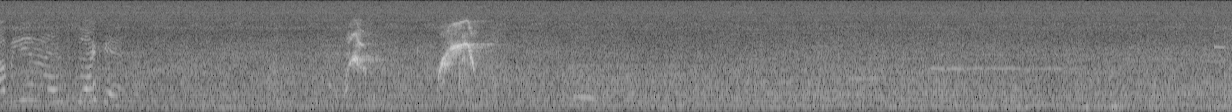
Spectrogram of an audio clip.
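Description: A motorboat engine drones steadily in the distance.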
